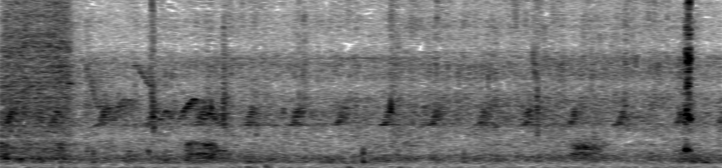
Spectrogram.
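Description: Faint outdoor ambience with a run of short high chirps, about four a second, fading out after the first few seconds, and a few sharp small clicks, the loudest near the end, from a bamboo skewer picking at snail shells.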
